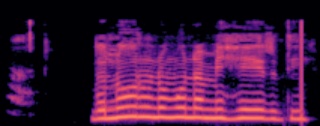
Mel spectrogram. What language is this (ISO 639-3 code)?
pus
